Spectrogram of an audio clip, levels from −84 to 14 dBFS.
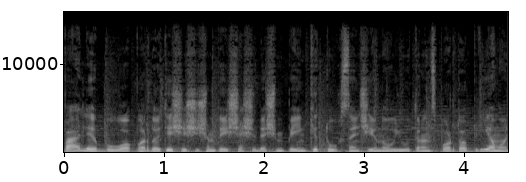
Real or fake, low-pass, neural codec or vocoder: real; 14.4 kHz; none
